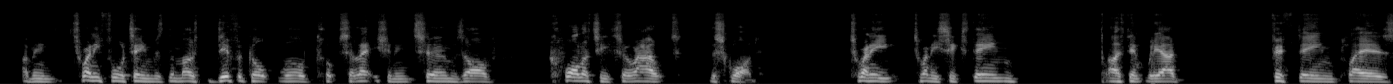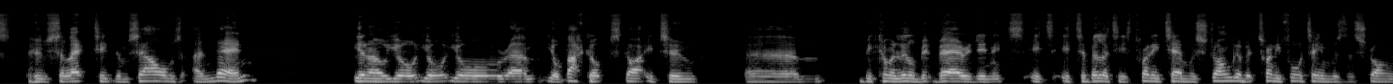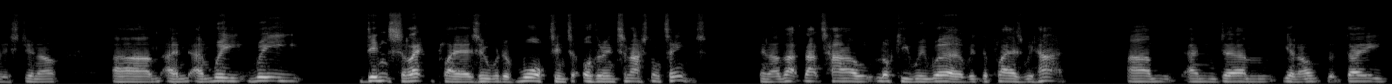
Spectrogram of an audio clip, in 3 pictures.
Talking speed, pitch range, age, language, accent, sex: 140 wpm, 130-150 Hz, 50-69, English, British, male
